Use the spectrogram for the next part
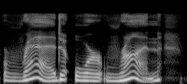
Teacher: In red or run, the tongue curls slightly and doesn't touch the roof of your mouth. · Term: R sound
